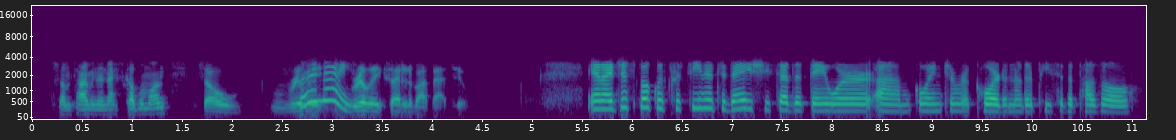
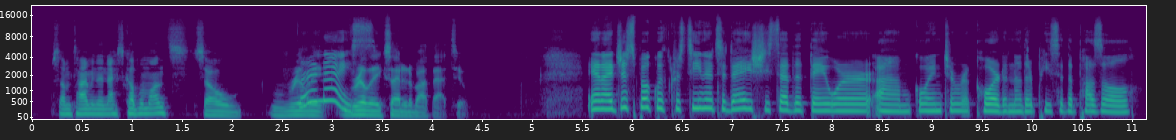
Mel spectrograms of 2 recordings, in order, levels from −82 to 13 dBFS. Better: second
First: phone-call audio; nothing above 3 kHz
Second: none

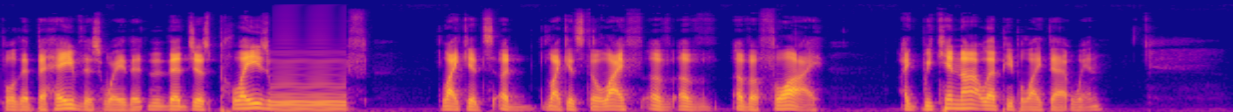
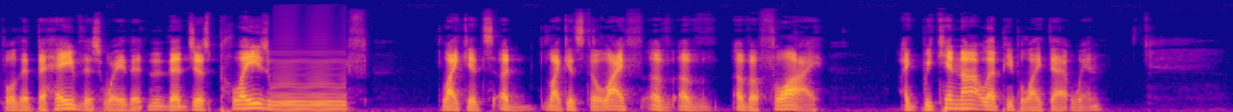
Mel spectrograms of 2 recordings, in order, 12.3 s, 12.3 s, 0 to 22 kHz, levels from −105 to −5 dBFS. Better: neither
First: audio freezing; at 2.5 s for 0.5 s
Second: audio freezing; at 2.5 s for 0.5 s

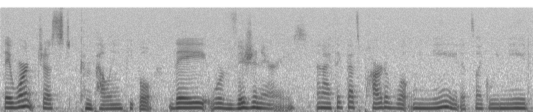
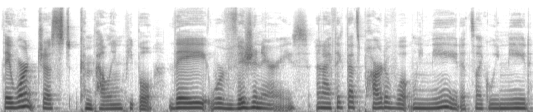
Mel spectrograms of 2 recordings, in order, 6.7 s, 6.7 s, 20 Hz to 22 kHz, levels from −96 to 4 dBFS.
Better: second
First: hiss; noticeable; throughout; 15 dB below the speech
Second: none

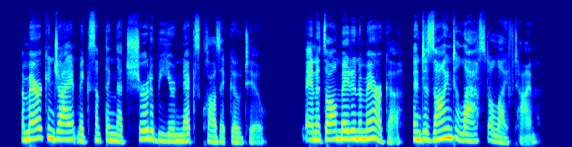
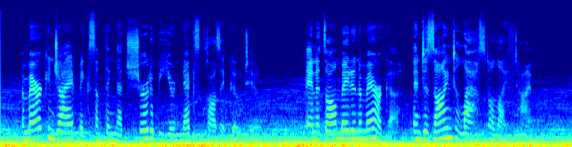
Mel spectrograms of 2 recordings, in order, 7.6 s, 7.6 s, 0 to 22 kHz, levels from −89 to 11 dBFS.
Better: first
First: none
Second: low rumble; loud; throughout; 5 dB below the speech

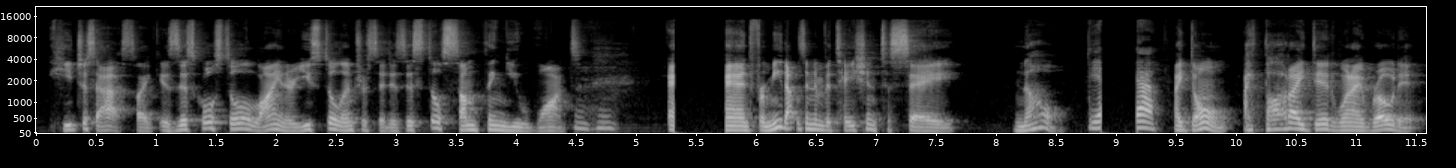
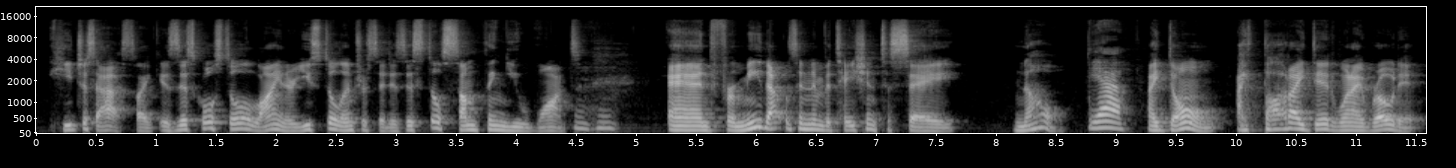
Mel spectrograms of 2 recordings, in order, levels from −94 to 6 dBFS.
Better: second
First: audio freezing; at 5.5 s and at 9 s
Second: none

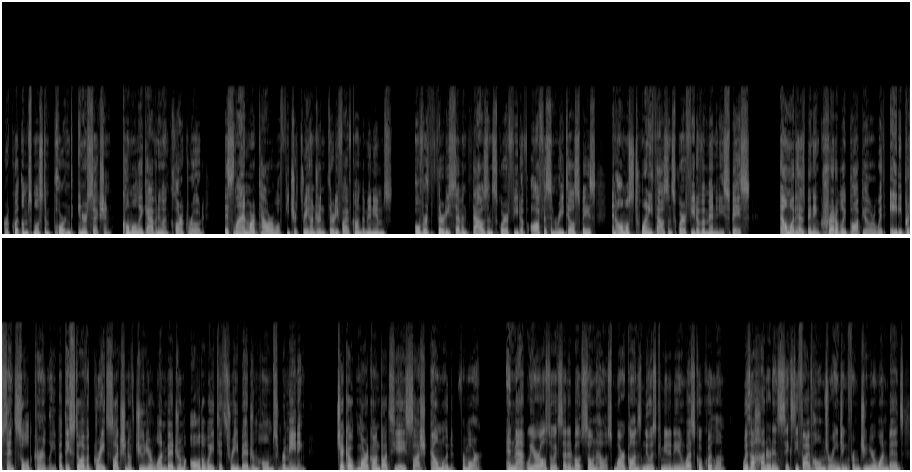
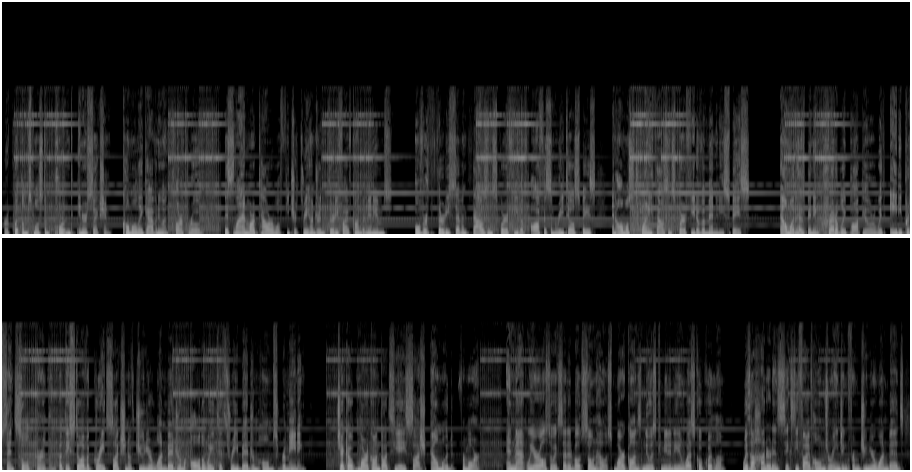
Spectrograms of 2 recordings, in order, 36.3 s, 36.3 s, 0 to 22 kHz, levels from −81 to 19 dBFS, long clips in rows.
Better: first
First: none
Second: alarms or sirens; loud; throughout; 7 dB below the speech

